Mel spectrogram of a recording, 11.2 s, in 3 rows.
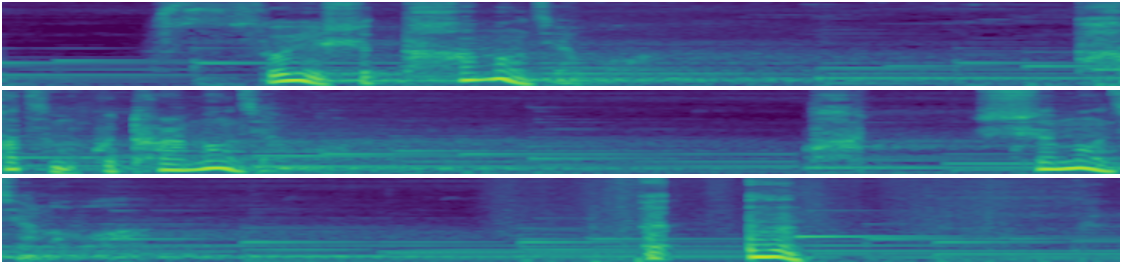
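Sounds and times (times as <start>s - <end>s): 
speech: 0.5s - 2.1s, 3.7s - 4.9s, 7.2s - 7.8s
man coughing: 9.5s - 10.4s.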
